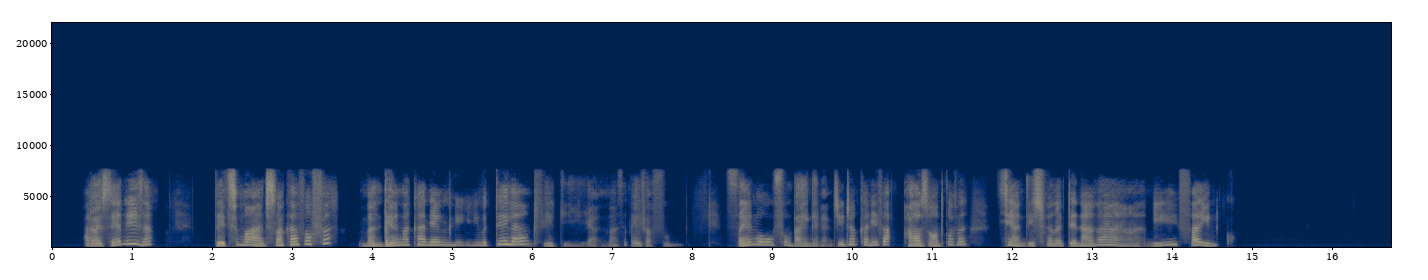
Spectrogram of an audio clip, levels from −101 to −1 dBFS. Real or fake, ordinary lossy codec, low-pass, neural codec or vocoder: fake; none; none; codec, 16 kHz, 1 kbps, FreqCodec, larger model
